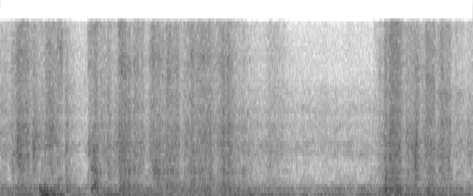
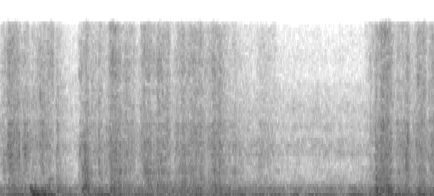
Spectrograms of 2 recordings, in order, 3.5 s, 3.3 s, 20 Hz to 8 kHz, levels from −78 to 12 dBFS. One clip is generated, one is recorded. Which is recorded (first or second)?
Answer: second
